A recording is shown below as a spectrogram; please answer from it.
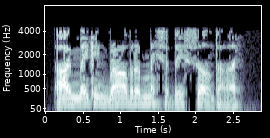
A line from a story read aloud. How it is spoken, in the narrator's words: it said wearily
